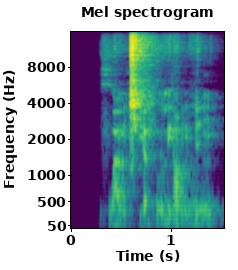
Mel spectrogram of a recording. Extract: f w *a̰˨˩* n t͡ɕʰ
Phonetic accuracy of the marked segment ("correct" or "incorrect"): correct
